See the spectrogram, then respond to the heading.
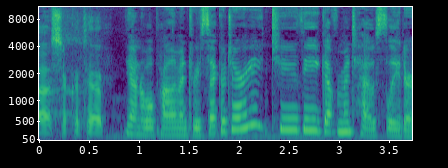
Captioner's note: speaking French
